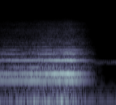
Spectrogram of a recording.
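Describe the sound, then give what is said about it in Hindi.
A loud, sustained train horn echoing through a forest near a railway crossing blares with a steady chord of tones, swelling slightly before cutting off and leaving a fainter lingering tone that fades like an echo. “train का horn पूरे जंगल में गूंजा”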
